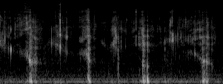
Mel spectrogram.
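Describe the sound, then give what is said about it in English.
Ice being crunched while eaten: four distinct, crisp crunching bites at an even pace, each a sharp brittle crack with softer chewing between them. “That sounds so weird on the headphones. I wish you had some on. Some ASMR ice eating. That's kind of pleasant, actually.”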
